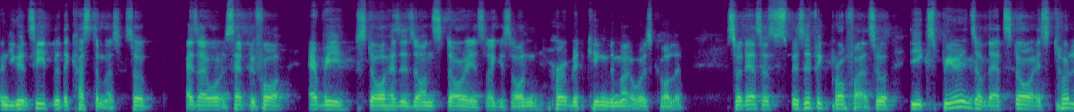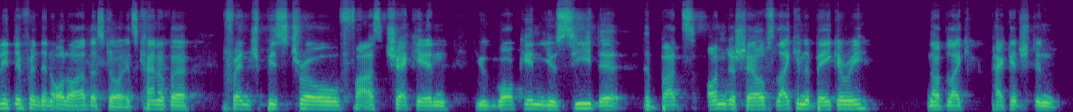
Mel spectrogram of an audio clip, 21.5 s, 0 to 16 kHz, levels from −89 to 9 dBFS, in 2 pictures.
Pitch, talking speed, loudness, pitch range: 125 Hz, 210 wpm, -19 LUFS, 115-130 Hz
